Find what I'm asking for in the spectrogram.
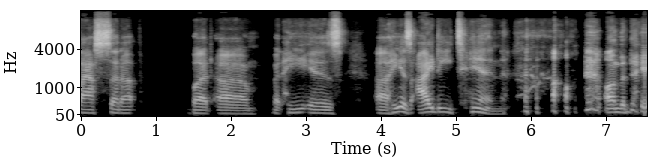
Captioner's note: laughs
